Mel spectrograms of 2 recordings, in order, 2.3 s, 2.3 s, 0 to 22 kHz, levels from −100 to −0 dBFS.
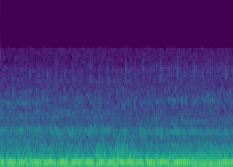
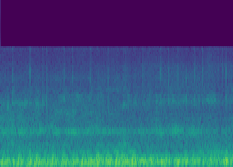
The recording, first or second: first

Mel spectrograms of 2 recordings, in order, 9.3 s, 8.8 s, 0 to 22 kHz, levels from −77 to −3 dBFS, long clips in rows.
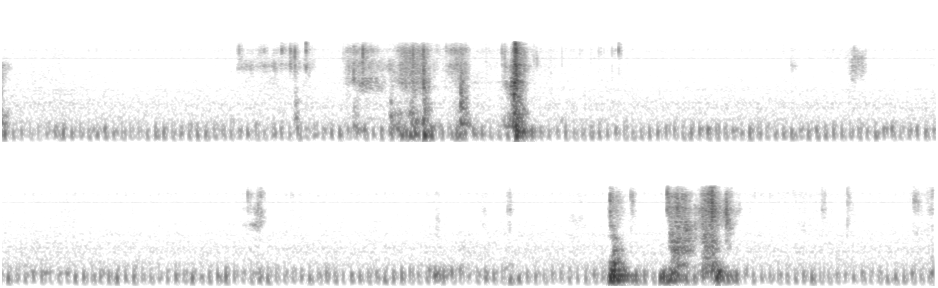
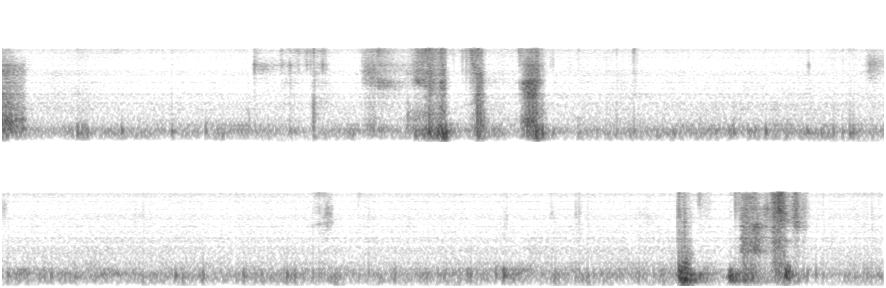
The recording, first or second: first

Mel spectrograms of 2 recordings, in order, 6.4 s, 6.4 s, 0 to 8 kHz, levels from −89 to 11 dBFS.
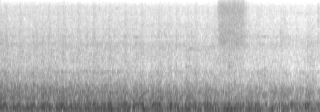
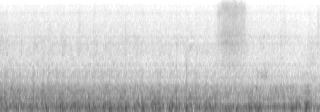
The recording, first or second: first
